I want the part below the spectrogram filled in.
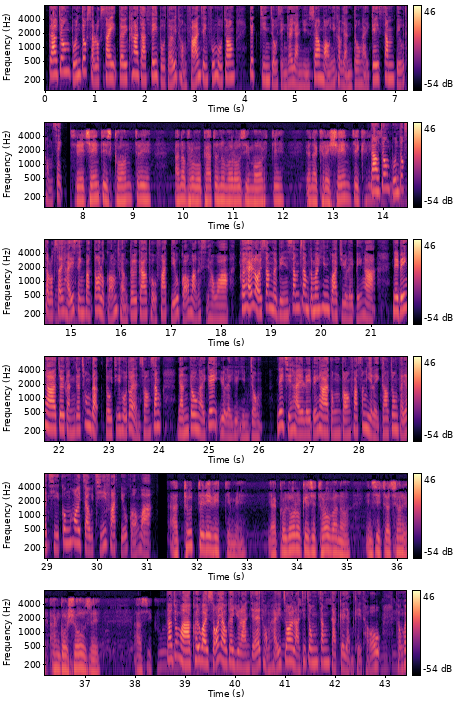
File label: cantonese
